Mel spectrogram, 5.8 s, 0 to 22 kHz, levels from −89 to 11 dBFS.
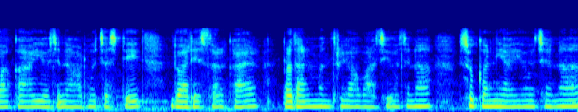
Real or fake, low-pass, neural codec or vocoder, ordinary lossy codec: fake; none; codec, 16 kHz, 8 kbps, FreqCodec, smaller model; none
